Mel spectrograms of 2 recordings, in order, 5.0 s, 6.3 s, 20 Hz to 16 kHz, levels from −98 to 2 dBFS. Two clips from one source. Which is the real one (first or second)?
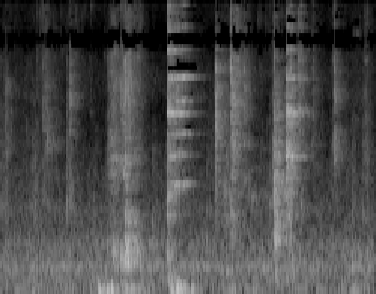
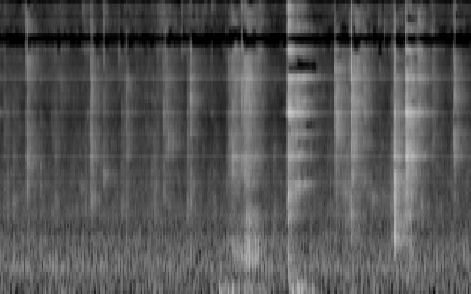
first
